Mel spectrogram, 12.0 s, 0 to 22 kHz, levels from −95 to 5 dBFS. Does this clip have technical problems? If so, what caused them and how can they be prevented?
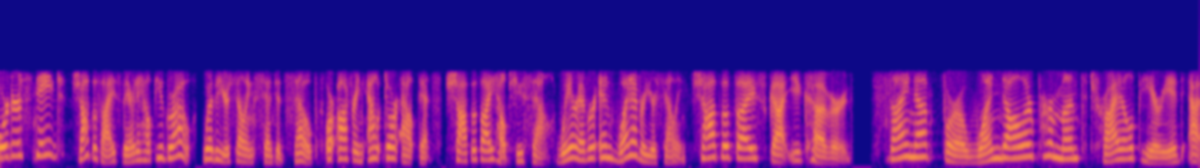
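Yes. From 0.0 to 7.08 s the speech runs at 1.6 times normal pace with unchanged pitch and sounds rushed. This is likely a time-stretched section, where software dropped short pieces to shorten it. To prevent it, fit material to length by editing rather than automatic time compression.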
